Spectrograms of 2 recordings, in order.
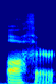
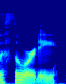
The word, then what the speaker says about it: author: But phonetically, those C's form a hard, sharp K. It's soccer. Another classic trap is author, which often gets distorted into authority.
